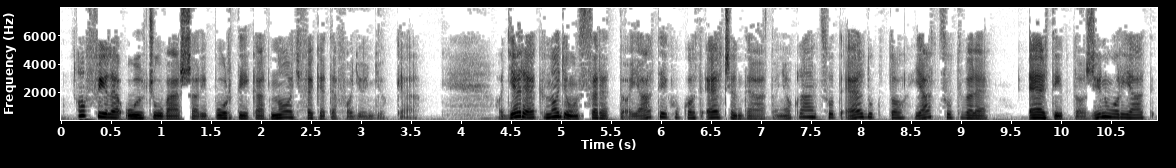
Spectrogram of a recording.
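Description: A woman voicing a flippant young male medical student who tells gruesome stories in a breezy, animated way. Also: lowish voice, dry recording, close to an everyday voice.

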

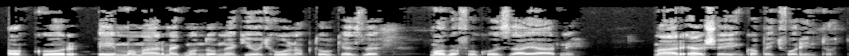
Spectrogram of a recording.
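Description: A kind older student speaks calmly and softly to a younger boy, as a deep-voiced male narrator reads him. The voice stays low, dark and quiet. It sounds like a storybook read aloud. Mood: gentle. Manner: gentle and soft-spoken.

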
